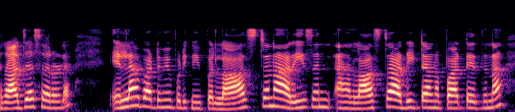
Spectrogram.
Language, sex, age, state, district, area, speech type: Tamil, female, 30-45, Tamil Nadu, Mayiladuthurai, rural, spontaneous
